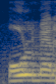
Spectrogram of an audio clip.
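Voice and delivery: put-on "old man" said as "ol-man"; dropped d. Shown as a demonstration. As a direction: run "old man" together with no d. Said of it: "ডিটা বাদ পড়ে গেছে". ("old man"-এ d বাদ দিয়ে বলা)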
